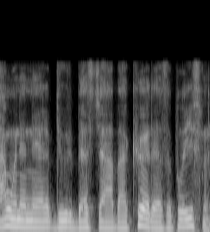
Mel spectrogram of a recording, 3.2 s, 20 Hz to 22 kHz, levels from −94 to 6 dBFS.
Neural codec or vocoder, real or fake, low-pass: none; real; 7.2 kHz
